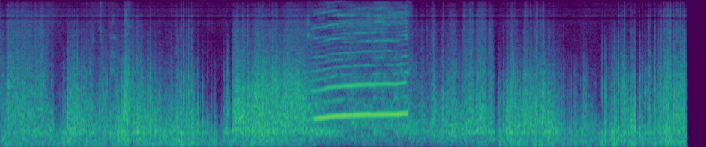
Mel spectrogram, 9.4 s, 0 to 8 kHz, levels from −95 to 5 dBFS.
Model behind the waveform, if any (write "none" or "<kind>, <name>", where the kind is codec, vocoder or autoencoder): autoencoder, DAC-VAE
